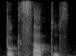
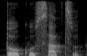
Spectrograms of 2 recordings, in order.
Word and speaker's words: Tokusatsu: Tokusatsu. – Tokusatsu.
